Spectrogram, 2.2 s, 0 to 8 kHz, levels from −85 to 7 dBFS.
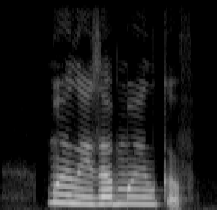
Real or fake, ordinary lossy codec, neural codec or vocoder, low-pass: real; none; none; none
